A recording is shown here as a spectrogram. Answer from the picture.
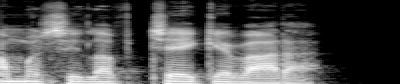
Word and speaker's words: Che Guevara: how much they loved Che Guevara. You know, Che Guevara? Or Guevara? I think that's how you say it with an English accent.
